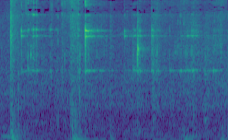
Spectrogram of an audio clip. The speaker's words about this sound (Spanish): El sonido de hielos y de un dedo chupando es de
